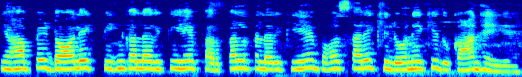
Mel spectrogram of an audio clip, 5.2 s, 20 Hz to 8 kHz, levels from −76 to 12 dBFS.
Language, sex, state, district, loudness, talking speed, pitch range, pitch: Hindi, female, Chhattisgarh, Balrampur, -18 LUFS, 230 wpm, 230-260 Hz, 250 Hz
